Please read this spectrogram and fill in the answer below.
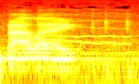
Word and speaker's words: ballet: Just like the T is silent in ballet.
